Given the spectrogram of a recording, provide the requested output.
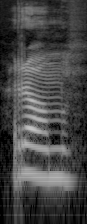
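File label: "rom", Sardinian, female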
